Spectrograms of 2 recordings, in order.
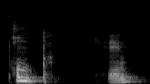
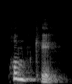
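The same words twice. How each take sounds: First: The second P sound is clearly pronounced. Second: The second P sound is left out. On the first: The speaker calls it wrong. "It's not pumpkin" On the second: The speaker calls it right. "the easiest and most natural way is to not pronounce the second P"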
